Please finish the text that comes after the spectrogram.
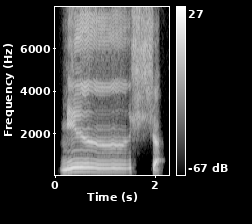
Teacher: sya di sini sifatnya adalah tafashi. Ya, tafashi. Tafashi itu menyebar di mulut.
